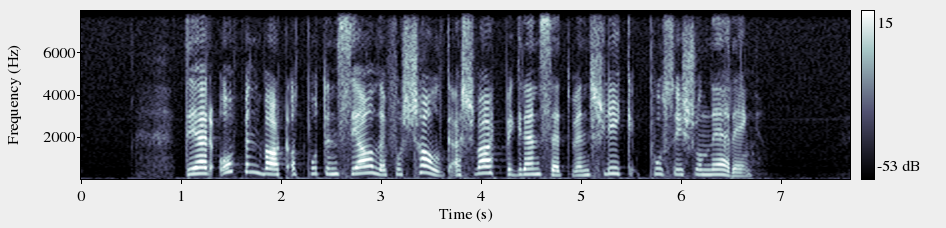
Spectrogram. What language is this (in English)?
Norwegian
